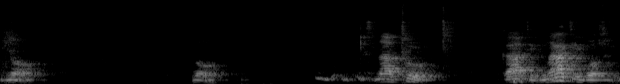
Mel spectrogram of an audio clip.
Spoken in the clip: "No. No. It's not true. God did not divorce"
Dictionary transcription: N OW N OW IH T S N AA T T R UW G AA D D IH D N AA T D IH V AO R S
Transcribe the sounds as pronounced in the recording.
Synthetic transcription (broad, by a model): N OW N OW IH T S N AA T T UW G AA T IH N AA T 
